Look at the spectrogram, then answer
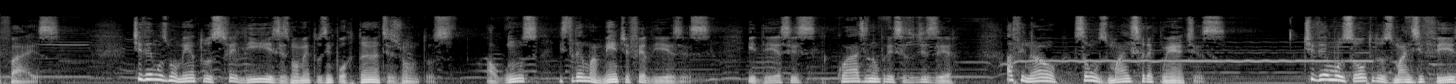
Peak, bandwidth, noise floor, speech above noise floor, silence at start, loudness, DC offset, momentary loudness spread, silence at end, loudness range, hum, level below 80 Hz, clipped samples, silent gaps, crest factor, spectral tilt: -2 dBFS; 10.5 kHz; -39 dBFS; 23 dB; 0 s; -17 LUFS; under 0.1%; 13 LU; 0 s; 3 LU; none; -34 dBFS; under 0.1%; none; 16 dB; -6 dB/octave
